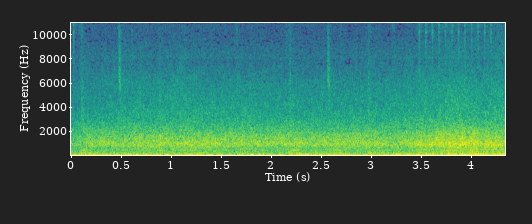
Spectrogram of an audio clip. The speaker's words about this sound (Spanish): coches, eh, furgonetas, camiones, a diario pasando constantemente, así que vamos a hablar con ella.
